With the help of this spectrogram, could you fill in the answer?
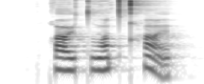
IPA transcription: qyːtðˤə̃tqʰɛ̃

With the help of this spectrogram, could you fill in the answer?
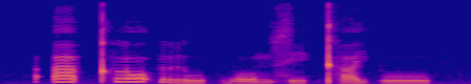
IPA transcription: ʔa˦˥p̚kʰlɔ˥˩ʔ ruː˥˩k̚boː˨˩msi˦˥t̚kʰa˦˥j puː˦˥p̚

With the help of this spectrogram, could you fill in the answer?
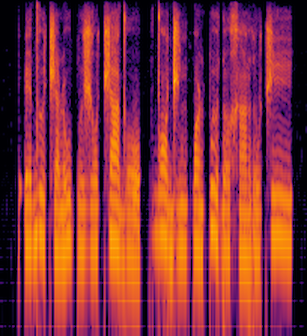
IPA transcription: ʔed̪ɯt͡ʃaɳ upɯʒo t͡ʃad̪o | d̪ɔd͡ʒiŋ pɔɳpɯ ɗɤxãrut͡ʃi

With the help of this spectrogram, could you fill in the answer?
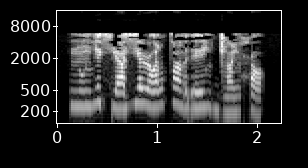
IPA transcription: nũʎ ɛsʲɑ zʲɑɭɔʎtˤĩ reʎ ɖ͡ʐɑ̃ʎħɔ

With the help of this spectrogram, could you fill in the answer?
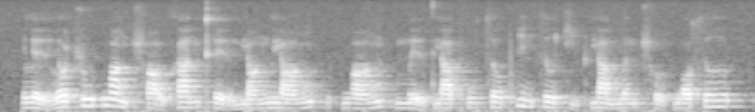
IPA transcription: lḛ˨˩ɪ̯lɤ˥˩ʈ͡ʂu˥xwɑ˥˩ŋ ʈ͡ʂʰɑ̰˨˩ʊ̯xa˥nkʰḛ˨˩ɪ̯ mjɑ˧˥ŋljɑ˧˥ŋ | fwɑ˧˥ŋ | mḛ˨˩ɪ̯t̪jä˧˥pʰu˧˥ t͡sɤ˧˥pʰi˥˧n t͡sɹ̩˥˩t͡ɕḭ˨˩pʰjä˥˩ mwə˧˥nʈ͡ʂʰɤ̰˨˩xwɔ˧˥ sɹ̩˥

